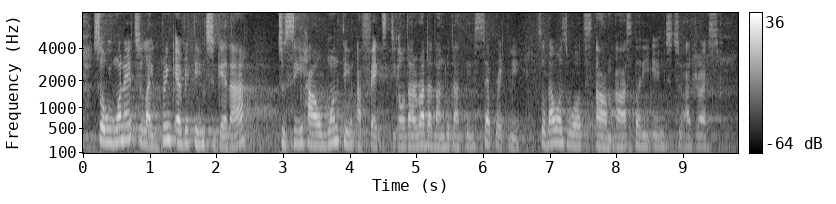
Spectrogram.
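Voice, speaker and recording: At a fairly quick pace, a woman with a medium pitch and ordinary pitch variation speaks with big swings in loudness amid audible room echo. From Nigeria. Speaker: student researcher presenter. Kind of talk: conference presentation.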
